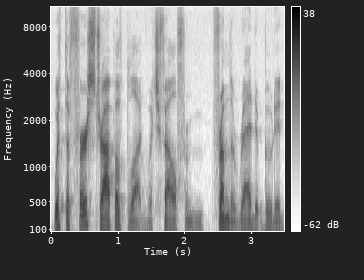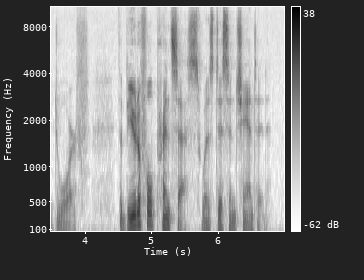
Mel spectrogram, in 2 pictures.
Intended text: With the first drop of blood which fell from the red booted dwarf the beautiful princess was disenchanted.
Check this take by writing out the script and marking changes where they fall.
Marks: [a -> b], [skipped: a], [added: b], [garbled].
With the first drop of blood which fell from [added: from] the red booted dwarf the beautiful princess was disenchanted.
